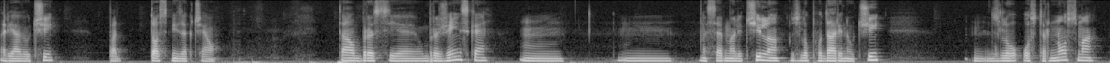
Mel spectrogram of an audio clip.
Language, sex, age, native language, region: Slovenian, male, 18-29, Slovenian, Gorenjska region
